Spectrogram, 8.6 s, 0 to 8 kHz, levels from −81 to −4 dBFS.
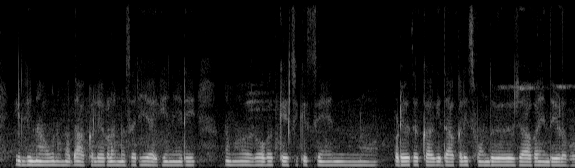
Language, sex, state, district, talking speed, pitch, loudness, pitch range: Kannada, female, Karnataka, Bijapur, 85 wpm, 165 Hz, -29 LUFS, 165-170 Hz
